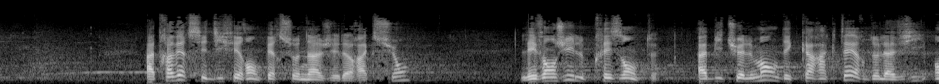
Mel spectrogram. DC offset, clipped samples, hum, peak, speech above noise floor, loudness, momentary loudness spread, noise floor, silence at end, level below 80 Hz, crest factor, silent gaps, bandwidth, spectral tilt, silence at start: under 0.1%; under 0.1%; none; -2 dBFS; 28 dB; -17 LUFS; 19 LU; -45 dBFS; 0 s; -62 dBFS; 16 dB; none; 11.5 kHz; -2.5 dB/octave; 0 s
